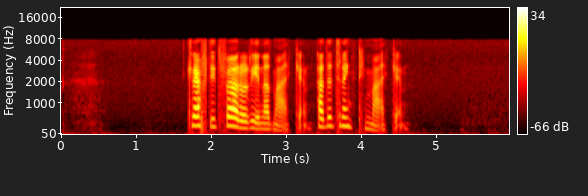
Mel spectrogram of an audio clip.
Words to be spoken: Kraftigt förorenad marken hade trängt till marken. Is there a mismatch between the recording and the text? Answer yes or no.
no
